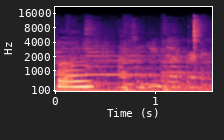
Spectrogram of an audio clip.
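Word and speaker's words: phở: It's pronounced pho, guys, just FYI.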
